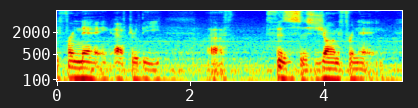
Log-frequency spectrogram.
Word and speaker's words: Frenet: referred to as a frenet frame i believe that i'm pronouncing that correctly for nay after the physicist jean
